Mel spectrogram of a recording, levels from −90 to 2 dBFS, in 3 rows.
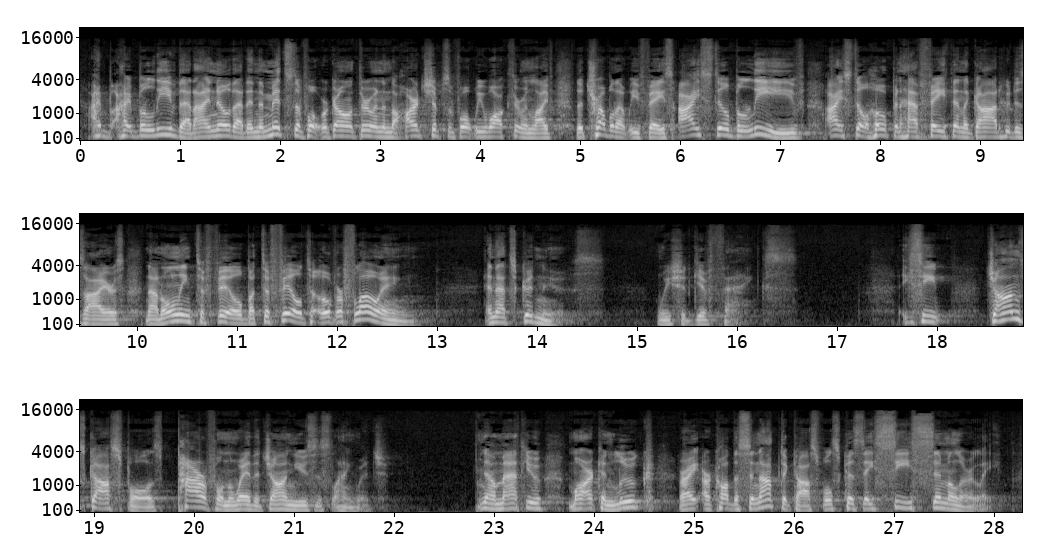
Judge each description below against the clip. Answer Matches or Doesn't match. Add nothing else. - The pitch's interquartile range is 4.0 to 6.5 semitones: Matches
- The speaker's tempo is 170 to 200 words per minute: Matches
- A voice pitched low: Doesn't match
